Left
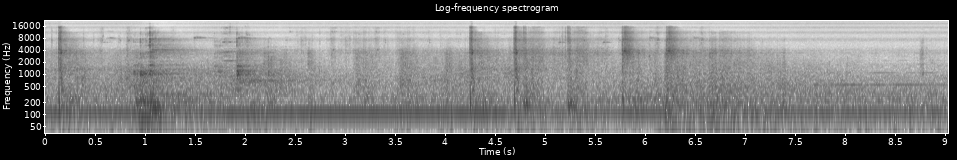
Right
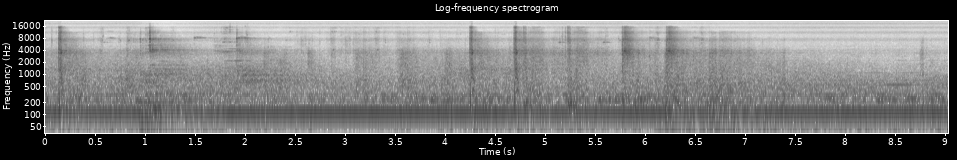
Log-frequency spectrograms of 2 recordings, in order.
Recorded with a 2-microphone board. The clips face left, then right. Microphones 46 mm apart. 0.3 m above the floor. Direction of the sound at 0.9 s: 50° left (ahead or behind).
